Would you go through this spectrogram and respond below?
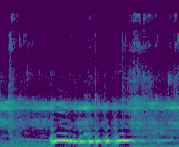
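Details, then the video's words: Female zebra dove of the silver variety, used to draw in other zebra doves, cooing once: a rapid rolling trill on a steady mid pitch lasting under a second, against a faint constant high hiss. "perkutut/merbok betina silver suara merdu paling cocok jadi pancingan semua jenis perkutut"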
